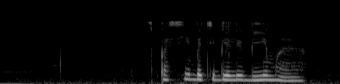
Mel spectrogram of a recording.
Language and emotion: Russian, positive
